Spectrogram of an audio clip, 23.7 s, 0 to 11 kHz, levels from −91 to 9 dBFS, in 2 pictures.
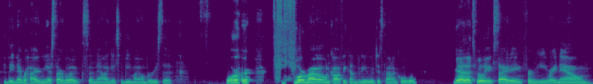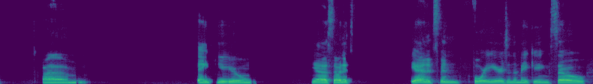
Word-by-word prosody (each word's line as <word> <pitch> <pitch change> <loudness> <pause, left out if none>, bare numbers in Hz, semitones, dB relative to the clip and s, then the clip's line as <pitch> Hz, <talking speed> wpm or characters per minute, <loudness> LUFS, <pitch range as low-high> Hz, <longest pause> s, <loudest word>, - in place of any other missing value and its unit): they 90 +1 -5
never 95 +1 -2
hired 90 +1 -2
me 95 - -5
at 90 - -2
Starbucks, 95 0 -2
so 85 - -6
now 85 -2 -8
I 85 - -5
get 85 -1 -9
to 85 - -17
be 85 0 -6
my 85 -1 -8
own 85 +1 -8
barista 95 +3 -8 1.1
for - - +6 0.5
f - - -10 0.2
for 110 -3 +7
my 100 -1 +6
own 95 +1 +2
coffee 95 +2 -2
company, 100 0 -7
which 100 0 -5
is 95 - -7
kinda 90 +1 -7
cool. 95 -2 -5 0.7
Yeah. 110 -1 +7
That's 105 +1 +5
really 115 -3 +5
exciting 95 -1 +1
for 95 0 -6
me 90 -1 -7
right 90 -1 -4
now. 90 0 -4 1.0
Um 85 -2 -2 2.4
Thank 135 +1 +1
you. 95 -4 0 1.2
Yeah. 140 -4 +3
So 130 +3 +1
and 135 +1 +6
it's 145 0 -1 1.1
Yeah, 175 +4 +5
and 155 - +1
it's 140 0 -4
been 160 -1 -2 0.3
4 145 +2 +2
years 145 0 -1
in 135 0 -4
the 135 - -4
making. 115 -7 -4
So, 105 -1 +2
100 Hz, 130 wpm, -23 LUFS, 90-115 Hz, 2.4 s, for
